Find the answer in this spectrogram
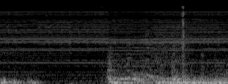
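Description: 1976 Cadillac Fleetwood Talisman's 500 cubic-inch V8 being cold-started after one pump of the gas pedal to set the choke: it catches about a second in and settles straight into a steady low idle.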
